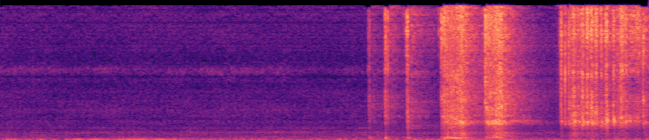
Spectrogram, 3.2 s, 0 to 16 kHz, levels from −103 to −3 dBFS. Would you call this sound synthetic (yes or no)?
yes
